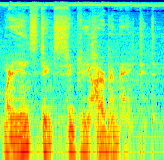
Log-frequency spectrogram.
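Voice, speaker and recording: An actor playing a weary, guilt-ridden but resolute veteran assassin, narrating his past in a solemn, measured video game voice-over. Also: lowish voice, creaky, noisy background. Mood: brooding, resolute. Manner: brooding, measured, literary.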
